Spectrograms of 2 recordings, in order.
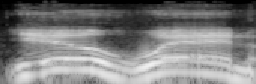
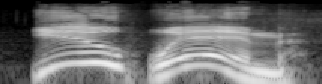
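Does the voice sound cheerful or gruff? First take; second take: gruff; cheerful. First: The voice is gruff and serious. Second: The voice is light and happy. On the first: The speaker calls it right. "the gruff and like serious" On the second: The speaker calls it wrong. "so happy?"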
